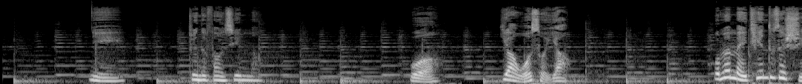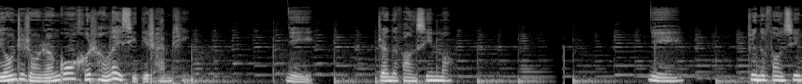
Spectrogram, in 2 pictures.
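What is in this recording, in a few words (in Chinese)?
国语 女声 广告【冷淡酷感率性】 激情激昂 积极向上 亲切甜美; 要我所要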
